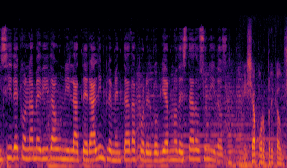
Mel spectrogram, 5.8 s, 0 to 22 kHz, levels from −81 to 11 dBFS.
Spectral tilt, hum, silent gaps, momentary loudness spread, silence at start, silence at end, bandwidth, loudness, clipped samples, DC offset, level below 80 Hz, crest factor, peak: -5.5 dB/octave; none; none; 5 LU; 0 s; 0 s; 12 kHz; -19 LUFS; under 0.1%; under 0.1%; -34 dBFS; 18 dB; -2 dBFS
